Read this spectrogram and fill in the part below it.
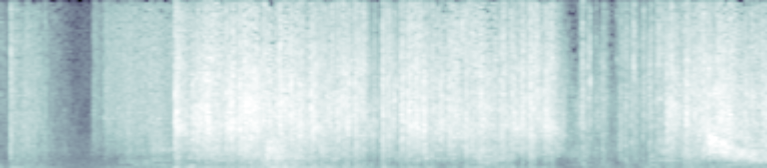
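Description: Fiery spell blasts and explosions crackle and boom in a computer game battle.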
